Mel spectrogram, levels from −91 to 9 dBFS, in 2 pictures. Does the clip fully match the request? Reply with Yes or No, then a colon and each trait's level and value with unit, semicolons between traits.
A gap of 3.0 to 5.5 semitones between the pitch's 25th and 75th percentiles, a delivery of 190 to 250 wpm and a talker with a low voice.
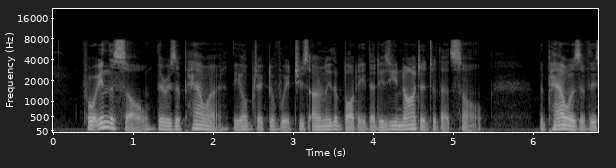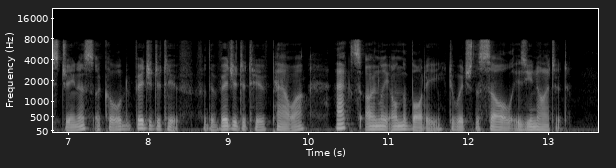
Yes: average, 4.0 semitones; average, 200 wpm; low, 100 Hz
